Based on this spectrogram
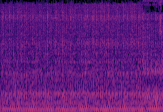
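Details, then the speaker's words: Car idling evenly and quietly, smooth low rumble with no slapping or rattling from the front, after fixing a very loose timing belt tensioner whose spring had failed, letting the belt slap and the engine run badly. Normal idle. "quiet, isn't it? I fixed the horrible sounding sound."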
